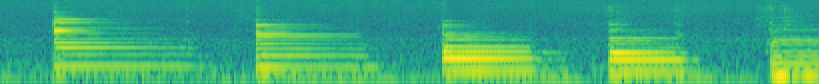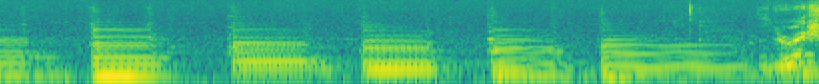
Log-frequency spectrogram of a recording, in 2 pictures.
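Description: Nylon-string classical guitar played as a slow left-hand finger exercise: about ten single plucked notes, a little under a second apart, each left to ring as the pitch steps up and down.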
